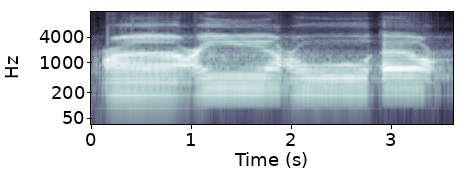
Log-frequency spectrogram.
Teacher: ini letak posisinya di tenggorokan bagian tengah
